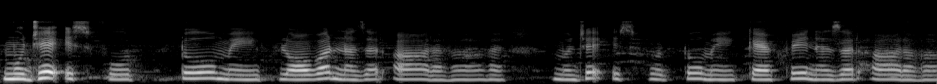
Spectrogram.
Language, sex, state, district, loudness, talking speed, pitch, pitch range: Hindi, female, Madhya Pradesh, Umaria, -21 LUFS, 115 wpm, 235 Hz, 220-265 Hz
